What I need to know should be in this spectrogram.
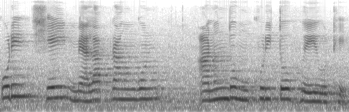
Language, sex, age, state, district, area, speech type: Bengali, female, 30-45, West Bengal, Paschim Bardhaman, urban, spontaneous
